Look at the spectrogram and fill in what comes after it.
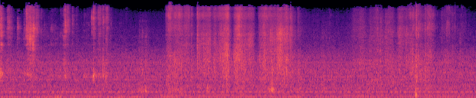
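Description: Close-miked crunching of a tortilla chip being chewed: a few crisp crunches at first, then a dense run of them about three to six seconds in, and one sharp click a little after eight seconds.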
